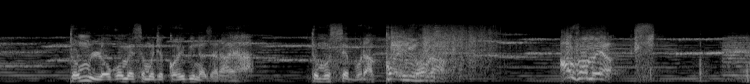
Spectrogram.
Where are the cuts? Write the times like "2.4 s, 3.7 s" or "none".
none

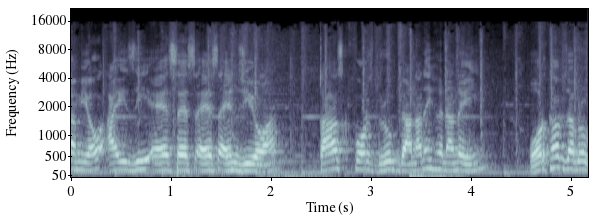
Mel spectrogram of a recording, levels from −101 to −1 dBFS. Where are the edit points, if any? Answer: none

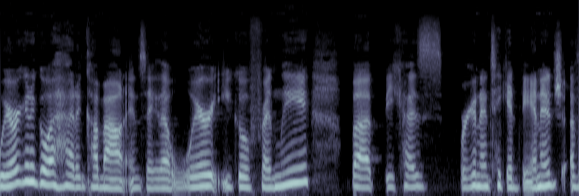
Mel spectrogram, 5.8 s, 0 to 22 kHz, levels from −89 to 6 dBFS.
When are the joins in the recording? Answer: none

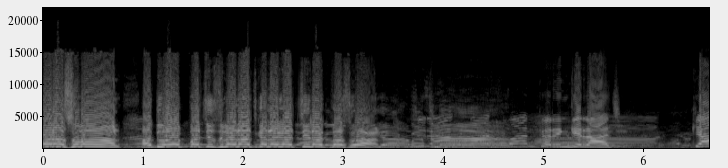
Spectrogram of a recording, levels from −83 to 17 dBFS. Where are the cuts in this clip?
none

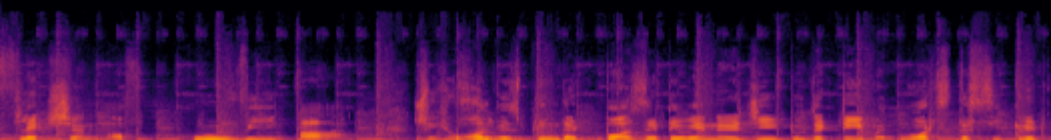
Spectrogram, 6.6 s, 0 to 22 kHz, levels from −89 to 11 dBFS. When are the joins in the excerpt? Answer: 2.5 s, 5.6 s

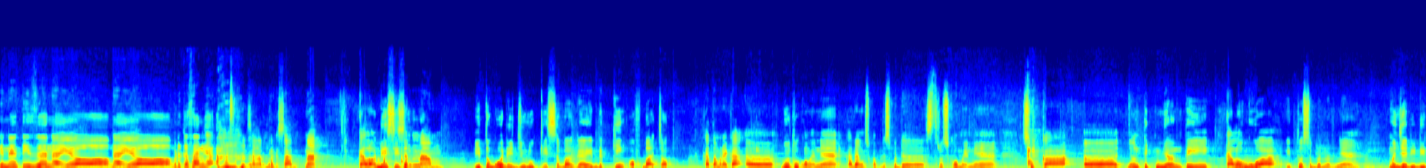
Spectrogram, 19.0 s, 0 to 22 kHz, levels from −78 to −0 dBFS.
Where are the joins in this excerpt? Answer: none

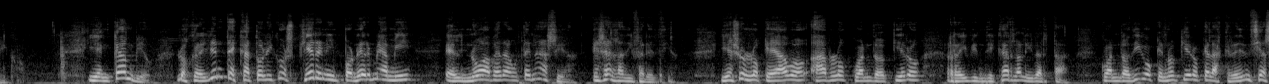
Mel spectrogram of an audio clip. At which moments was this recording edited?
none

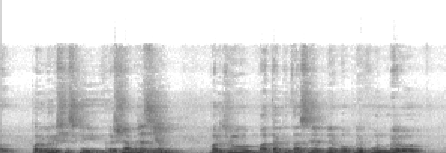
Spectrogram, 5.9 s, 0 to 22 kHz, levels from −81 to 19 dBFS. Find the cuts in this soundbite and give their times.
none

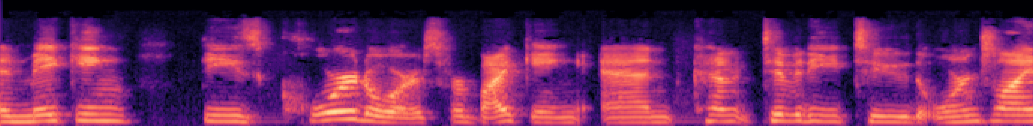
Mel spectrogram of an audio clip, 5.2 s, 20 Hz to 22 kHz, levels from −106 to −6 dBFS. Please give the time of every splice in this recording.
none

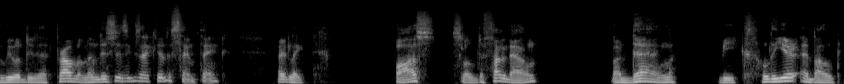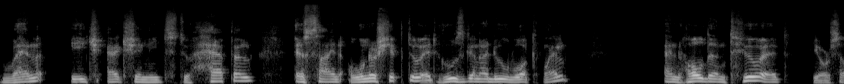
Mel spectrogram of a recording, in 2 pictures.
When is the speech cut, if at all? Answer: none

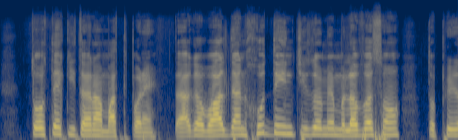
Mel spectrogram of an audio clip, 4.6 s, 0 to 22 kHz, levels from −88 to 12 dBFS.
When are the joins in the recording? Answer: 1.6 s

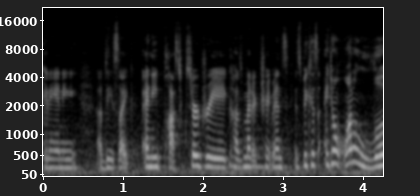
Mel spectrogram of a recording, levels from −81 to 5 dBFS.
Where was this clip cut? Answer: 3.1 s

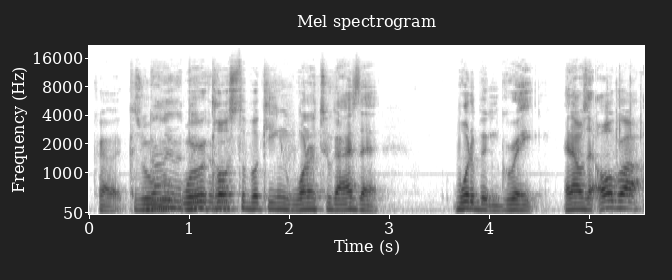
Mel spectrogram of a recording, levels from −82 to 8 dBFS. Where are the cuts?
4.5 s

